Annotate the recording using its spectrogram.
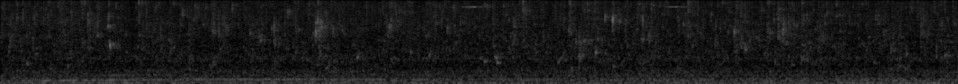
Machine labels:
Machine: pump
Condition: normal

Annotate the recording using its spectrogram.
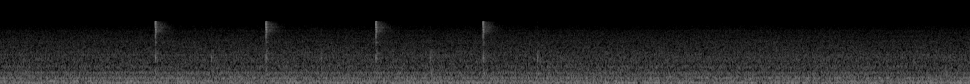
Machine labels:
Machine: valve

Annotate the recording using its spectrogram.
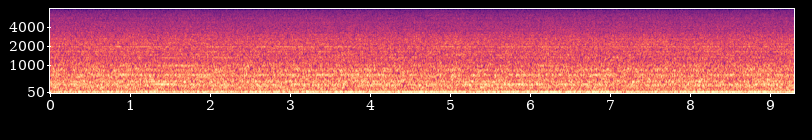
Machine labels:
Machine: fan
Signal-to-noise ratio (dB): 0 dB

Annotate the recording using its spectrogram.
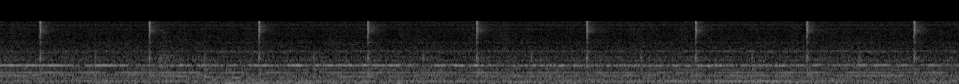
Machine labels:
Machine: valve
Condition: normal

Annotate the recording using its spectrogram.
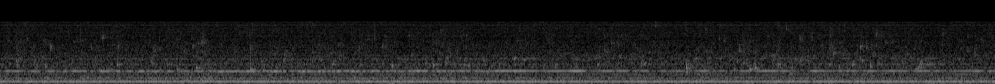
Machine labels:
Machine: pump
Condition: normal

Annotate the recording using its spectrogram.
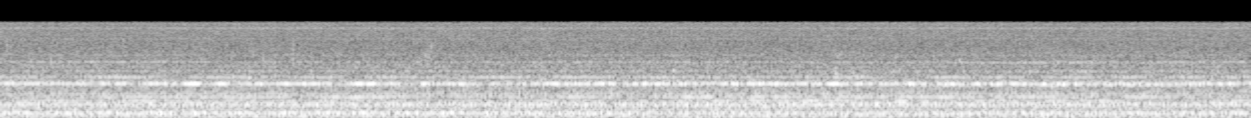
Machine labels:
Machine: pump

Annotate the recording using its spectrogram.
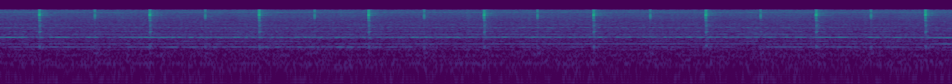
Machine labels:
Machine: valve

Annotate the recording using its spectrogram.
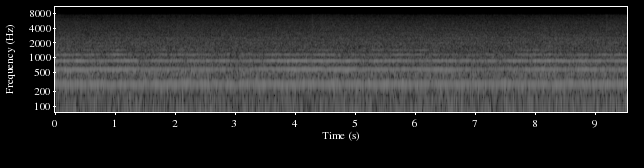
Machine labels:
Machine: fan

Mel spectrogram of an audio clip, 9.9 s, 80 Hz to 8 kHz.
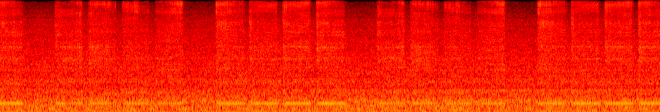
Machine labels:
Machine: slide rail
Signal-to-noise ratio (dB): -6 dB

